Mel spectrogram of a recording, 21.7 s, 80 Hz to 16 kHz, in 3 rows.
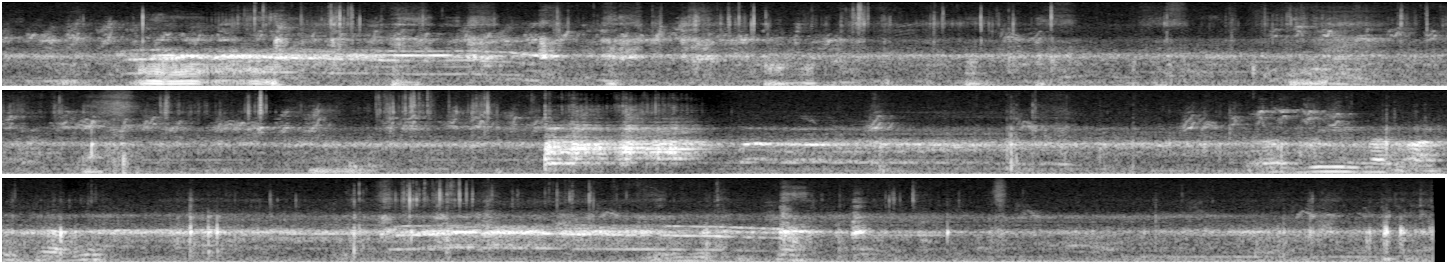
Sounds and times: Speech: 0:13.5 - 0:15.0.

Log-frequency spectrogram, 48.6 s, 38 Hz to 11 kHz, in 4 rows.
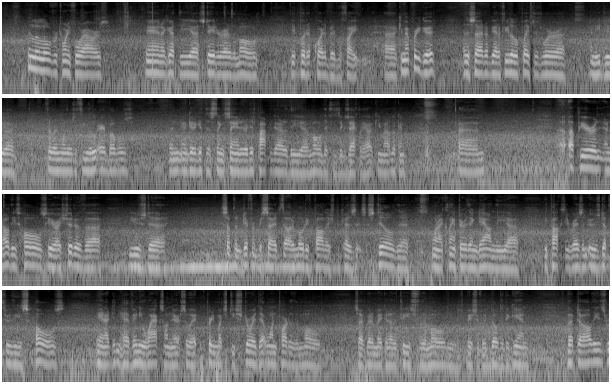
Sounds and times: Traffic noise, roadway noise: 0:00.0 - 0:48.6
Speech: 0:00.5 - 0:02.2, 0:02.9 - 0:05.2, 0:05.8 - 0:14.8, 0:15.5 - 0:20.3, 0:21.2 - 0:21.9, 0:23.3 - 0:27.7, 0:28.8 - 0:37.8, 0:38.4 - 0:42.9, 0:43.5 - 0:47.1, 0:47.8 - 0:48.6.

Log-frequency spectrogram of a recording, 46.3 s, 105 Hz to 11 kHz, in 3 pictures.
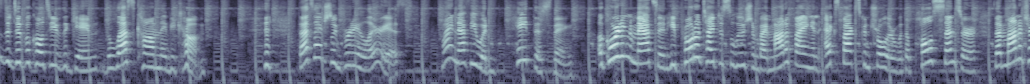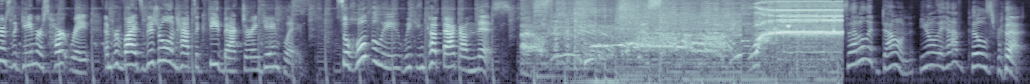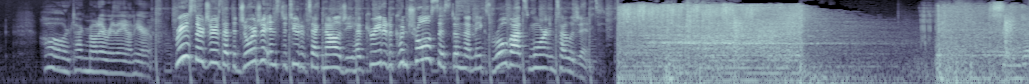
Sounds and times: Speech: 0:00.0 - 0:03.1, 0:04.5 - 0:23.2, 0:28.1 - 0:30.8, 0:31.5 - 0:40.0
Music: 0:00.0 - 0:28.2, 0:32.8 - 0:46.3.

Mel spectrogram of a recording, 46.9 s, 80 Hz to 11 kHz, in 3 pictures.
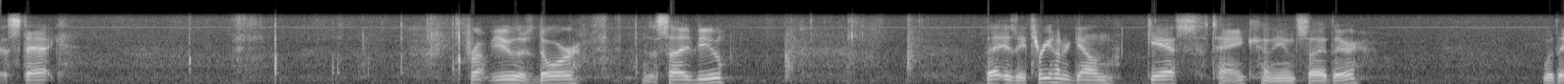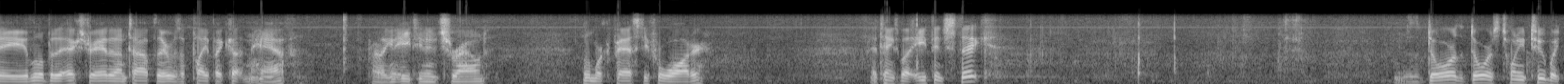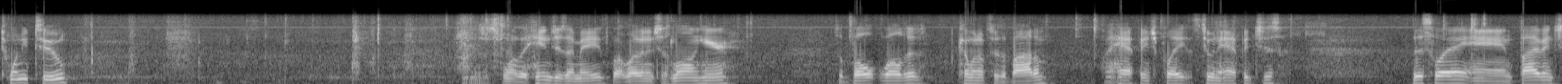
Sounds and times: Speech: 0:00.0 - 0:00.8, 0:04.6 - 0:07.3, 0:09.8 - 0:13.8, 0:15.4 - 0:18.7, 0:19.3 - 0:20.6, 0:21.4 - 0:22.8, 0:24.3 - 0:25.7, 0:29.6 - 0:32.0, 0:35.9 - 0:38.7, 0:39.6 - 0:44.2, 0:45.4 - 0:46.9.

